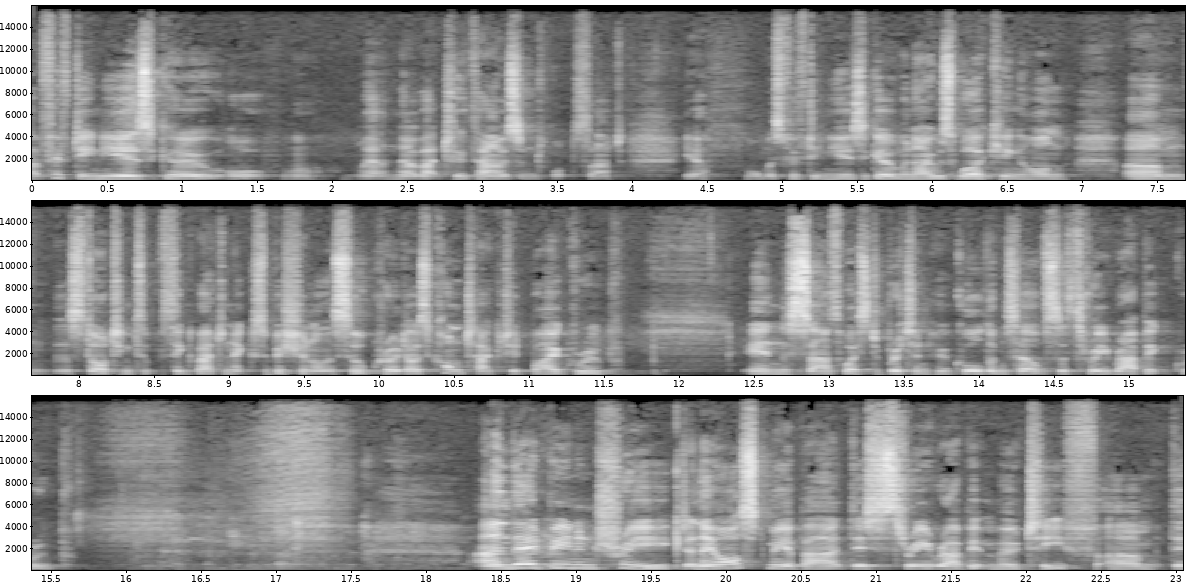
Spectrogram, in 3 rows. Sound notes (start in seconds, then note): 16.2 audience laughing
